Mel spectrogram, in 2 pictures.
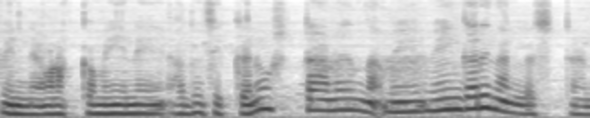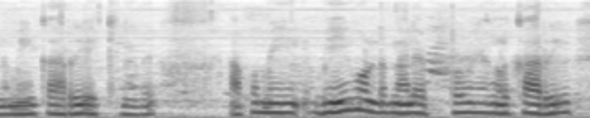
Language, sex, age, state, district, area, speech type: Malayalam, female, 45-60, Kerala, Malappuram, rural, spontaneous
